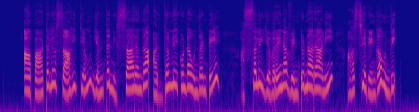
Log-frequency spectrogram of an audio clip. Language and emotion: Telugu, disgusted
